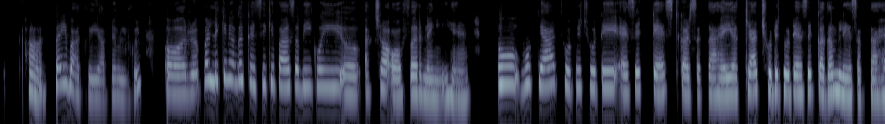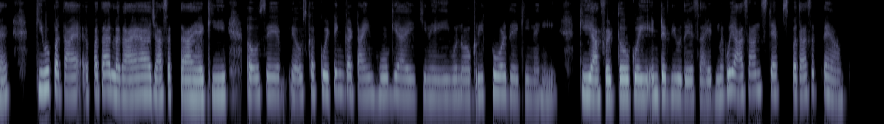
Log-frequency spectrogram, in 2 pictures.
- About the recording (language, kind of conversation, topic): Hindi, podcast, नौकरी छोड़ने का सही समय आप कैसे पहचानते हैं?
- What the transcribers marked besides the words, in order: tapping; in English: "ऑफ़र"; in English: "टेस्ट"; in English: "क्विटिंग"; in English: "टाइम"; in English: "इंटरव्यू"; in English: "साइड"; in English: "स्टेप्स"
